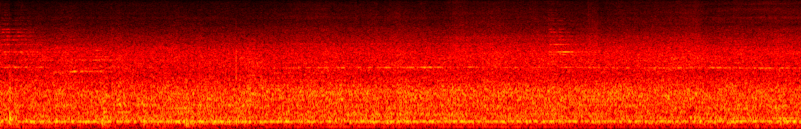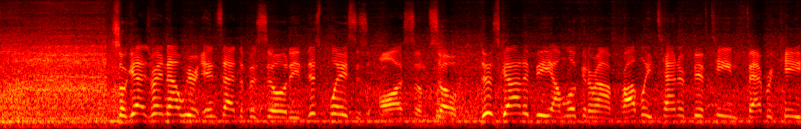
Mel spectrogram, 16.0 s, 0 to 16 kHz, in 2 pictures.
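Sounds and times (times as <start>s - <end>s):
low machinery hum: 0.0s - 16.0s
ventilation fans rushing: 0.0s - 16.0s.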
